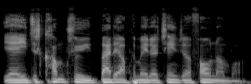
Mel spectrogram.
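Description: A man's voice: low-pitched, steady tone, very fast. A man with a London roadman accent chatting casually in street slang, as in podcast banter.

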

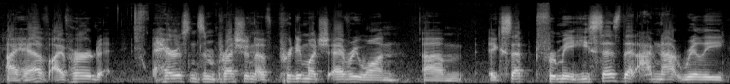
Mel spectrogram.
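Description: A young podcast host with a medium-pitched, slightly bright voice chats casually in a small studio at a normal pace. His talk rambles and is full of fillers.

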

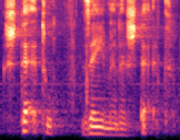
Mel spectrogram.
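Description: A woman with an Egyptian accent hosts a religious storytelling series in a conversational style. Her voice sits low, with a mellow, dark tone. She teaches as she goes, addressing listeners directly and posing rhetorical questions. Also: racing, whispered. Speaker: storyteller and host of a Ramadan series on Quran stories.

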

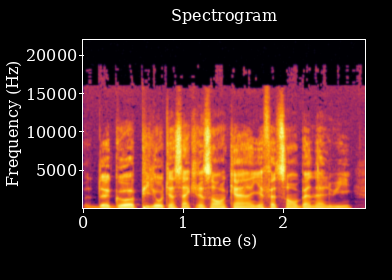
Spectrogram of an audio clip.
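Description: A man's voice: fairly low pitch, fairly quick, no room sound. A man in his thirties from Saguenay with a Québécois French accent, co-hosting a casual chat show and joking about old songs. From Saguenay, Quebec. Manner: animated, joking, hums song snippets. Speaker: podcast co-host.

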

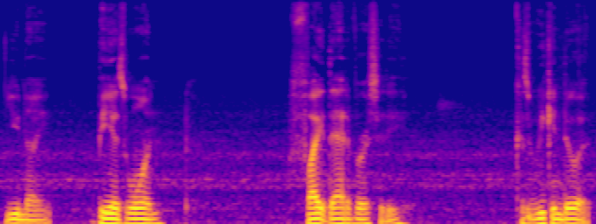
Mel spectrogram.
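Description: A man's voice: deep voice, little pitch movement, a little slow, mellow, a little hiss or hum. A man, a podcast guest, talking earnestly and emphatically, stressing points by repeating phrases, still emotional after crying. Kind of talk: emotional candid conversation.

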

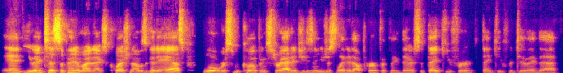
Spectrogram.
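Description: A man's voice: medium pitch, steady tone, a little fast, hardly any pauses. A man interviewing a guest, listening closely and answering in a supportive way. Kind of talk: interview conversation.

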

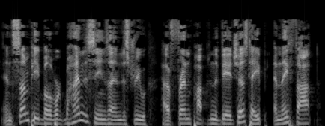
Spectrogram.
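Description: A man's voice: medium pitch, expressive, quick pace, no room sound. A man hosting a comedy show, delivering a dry, rambling monologue full of self-correcting jokes. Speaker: comedy podcast host. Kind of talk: deadpan comic monologue.

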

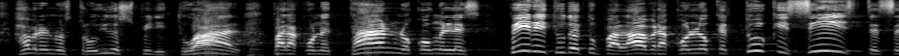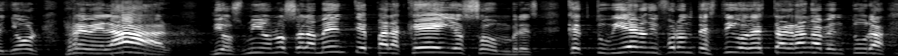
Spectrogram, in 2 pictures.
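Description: Bright high-voiced male preacher. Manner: dramatic reading, voice rising and falling. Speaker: pastor. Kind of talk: sermon with scripture reading and prayer. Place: church.

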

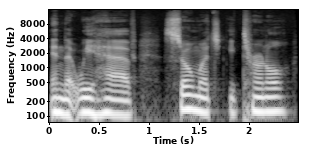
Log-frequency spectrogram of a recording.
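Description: A man's voice: mid-range voice, flat delivery, measured pace, darkish tone, dry recording. A man speaks earnestly in a casual faith discussion, restarting his sentences as he searches for the right words. His voice sits in a middle range. The recording is dry and close.

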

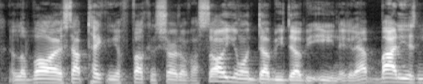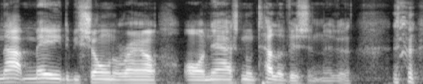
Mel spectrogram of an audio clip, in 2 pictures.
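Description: A man hosts a casual sports podcast and rants bluntly, swearing freely. His voice is gravelly and fry-laden, sitting in an ordinary middle pitch. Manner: profane, blunt, ranting. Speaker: podcast host.

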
